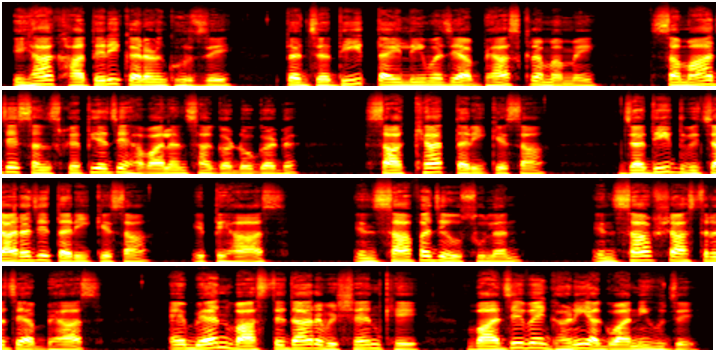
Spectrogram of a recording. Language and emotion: Sindhi, neutral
